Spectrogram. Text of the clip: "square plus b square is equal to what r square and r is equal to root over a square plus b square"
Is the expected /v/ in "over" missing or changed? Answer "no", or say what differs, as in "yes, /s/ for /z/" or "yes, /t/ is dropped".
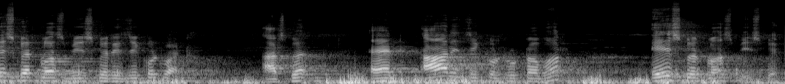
yes, /b/ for /v/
